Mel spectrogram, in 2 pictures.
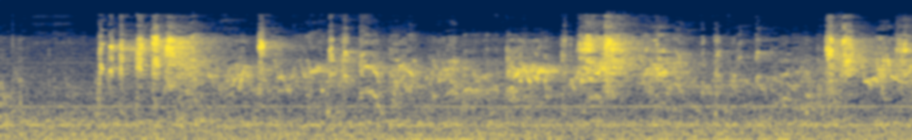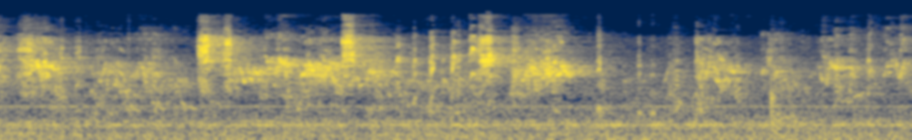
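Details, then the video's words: Budgerigar chirping in repeated loud squawky bursts roughly every one to two seconds, each a dense scratchy warble, separated by softer chatter over low room hum. "Budgies Chirping sounds"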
